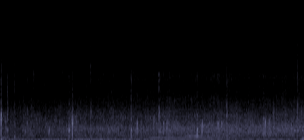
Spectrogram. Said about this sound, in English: If you have decided to clap, do it well.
